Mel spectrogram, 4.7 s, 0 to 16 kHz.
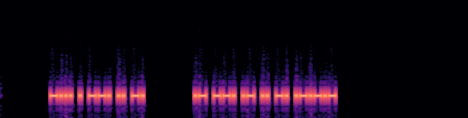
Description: Morse code, heard as a keyed tone, about 50 wpm, 700 Hz. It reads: BEGIN AGAIN.
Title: 3x Word-Spacing - Sentences from Top 300 Words - 50wpm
